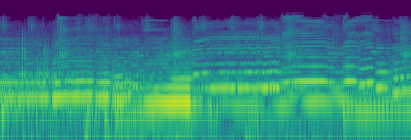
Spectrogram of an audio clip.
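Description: Violin playing a slow melody of long held notes over a low sustained accompaniment.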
